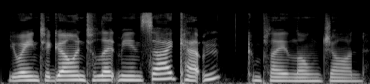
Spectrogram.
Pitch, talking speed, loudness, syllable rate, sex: 190 Hz, 195 wpm, -17 LUFS, 4.8 syllables/s, female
